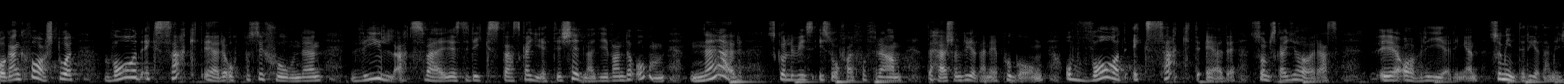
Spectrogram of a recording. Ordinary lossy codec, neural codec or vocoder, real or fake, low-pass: none; none; real; none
